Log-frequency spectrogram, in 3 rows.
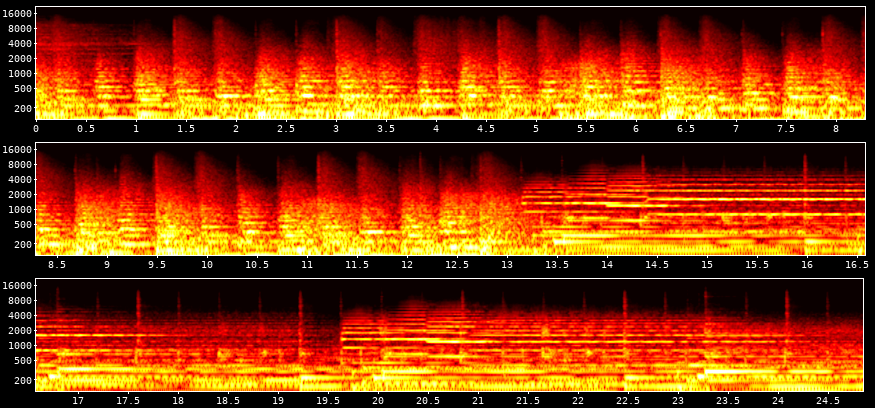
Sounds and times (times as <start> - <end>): Music: 0.0 - 24.8.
